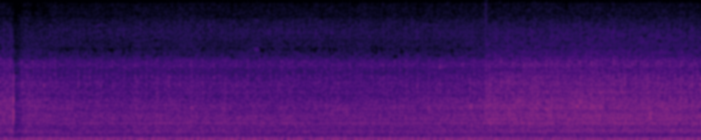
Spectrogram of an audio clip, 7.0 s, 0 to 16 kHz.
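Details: 1988 Nissan D21 truck, 2.4L Z24 engine after vacuum line repair: steady, even idle for seven seconds with no surging or hunting; normal idle.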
